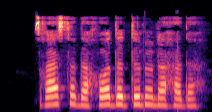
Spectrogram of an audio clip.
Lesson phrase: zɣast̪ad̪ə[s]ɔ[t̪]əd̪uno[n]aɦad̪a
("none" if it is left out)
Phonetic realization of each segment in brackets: x, d̪, n

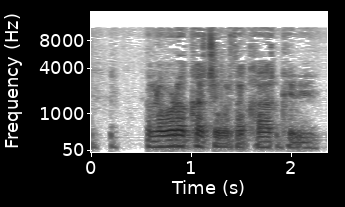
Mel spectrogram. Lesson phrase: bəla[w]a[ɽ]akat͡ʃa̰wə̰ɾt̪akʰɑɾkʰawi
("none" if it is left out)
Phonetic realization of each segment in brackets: w, ɽ

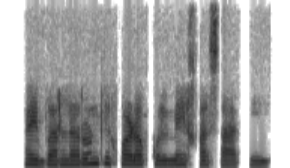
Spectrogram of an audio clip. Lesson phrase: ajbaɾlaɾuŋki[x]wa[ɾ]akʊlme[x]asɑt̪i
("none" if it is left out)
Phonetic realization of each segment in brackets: x, ɽ, x

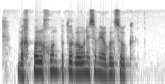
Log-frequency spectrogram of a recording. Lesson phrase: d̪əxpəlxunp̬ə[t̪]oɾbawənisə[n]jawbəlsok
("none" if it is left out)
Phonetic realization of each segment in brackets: t̪, m

